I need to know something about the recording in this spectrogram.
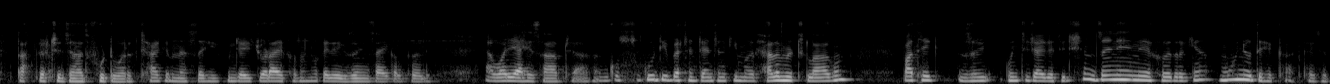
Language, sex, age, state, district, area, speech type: Kashmiri, male, 30-45, Jammu and Kashmir, Srinagar, urban, spontaneous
